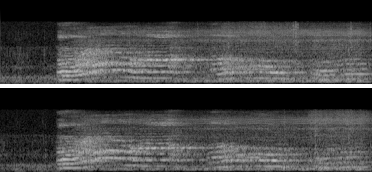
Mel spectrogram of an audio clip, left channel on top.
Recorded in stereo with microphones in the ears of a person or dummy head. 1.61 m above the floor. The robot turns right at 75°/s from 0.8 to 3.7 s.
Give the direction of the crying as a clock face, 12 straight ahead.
5 o'clock.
